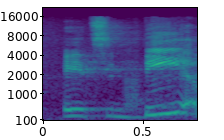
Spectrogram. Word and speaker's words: Boepple: I can spell it for you if you want me to, but it's Boepple. So it's a German name.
